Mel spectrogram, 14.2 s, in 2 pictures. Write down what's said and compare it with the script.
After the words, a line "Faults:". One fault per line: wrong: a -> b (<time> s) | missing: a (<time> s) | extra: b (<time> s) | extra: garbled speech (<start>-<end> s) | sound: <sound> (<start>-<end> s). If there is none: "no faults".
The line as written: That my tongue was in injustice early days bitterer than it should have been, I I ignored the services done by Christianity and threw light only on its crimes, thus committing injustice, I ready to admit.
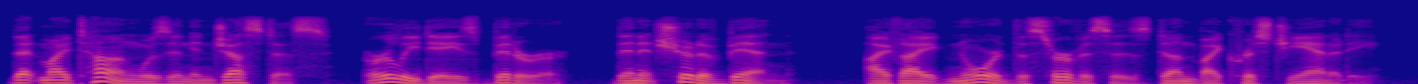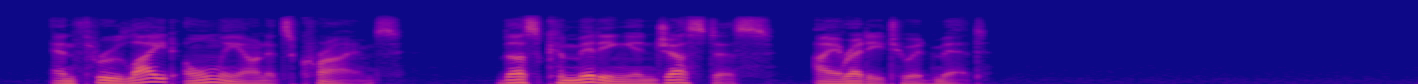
That my tongue was in injustice early days bitterer than it should have been, I I ignored the services done by Christianity and threw light only on its crimes, thus committing injustice, I ready to admit.
Faults:
no faults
